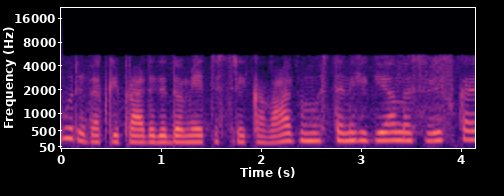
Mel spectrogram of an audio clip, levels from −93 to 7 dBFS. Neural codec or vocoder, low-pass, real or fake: vocoder, 24 kHz, 100 mel bands, Vocos; 5.4 kHz; fake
